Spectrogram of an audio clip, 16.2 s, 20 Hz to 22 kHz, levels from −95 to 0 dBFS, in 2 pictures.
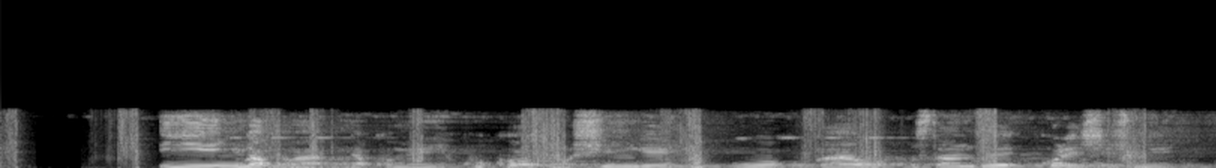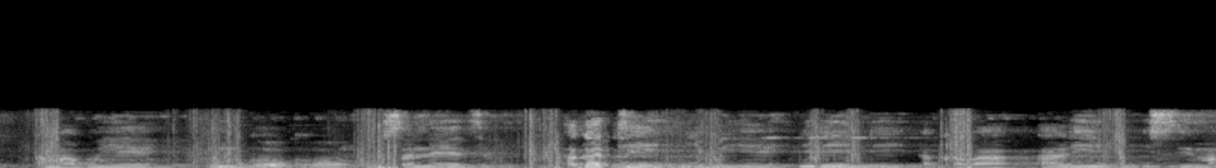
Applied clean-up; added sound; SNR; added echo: none; Tearing; 11 dB; reverberation time 1.9 s.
